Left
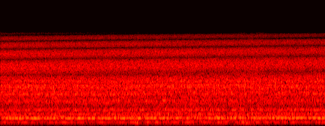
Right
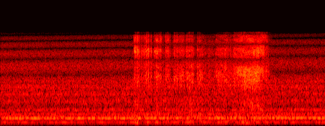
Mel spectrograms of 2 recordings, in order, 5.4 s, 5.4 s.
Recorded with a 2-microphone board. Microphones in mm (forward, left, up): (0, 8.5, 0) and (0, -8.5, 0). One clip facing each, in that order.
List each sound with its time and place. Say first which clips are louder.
0.0 s a drone: left 3 dB; 25° left (ahead or behind)
2.2 s tearing paper: right 4 dB; 75° right (ahead or behind)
